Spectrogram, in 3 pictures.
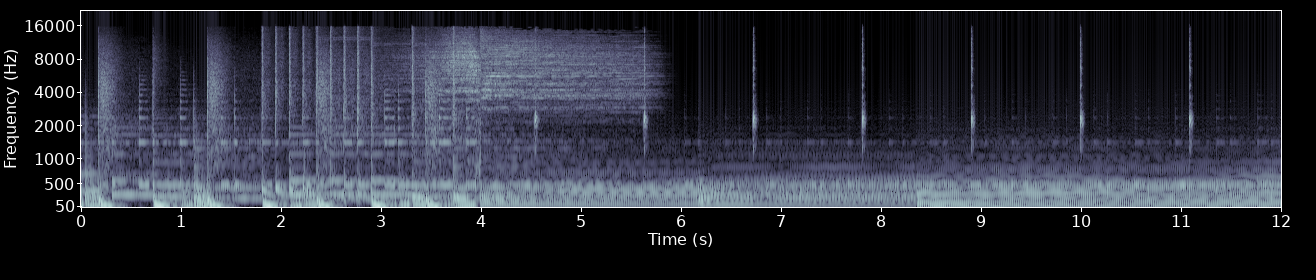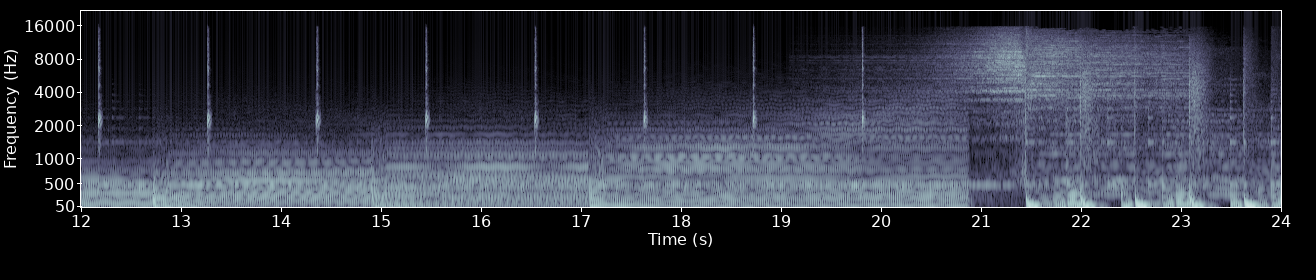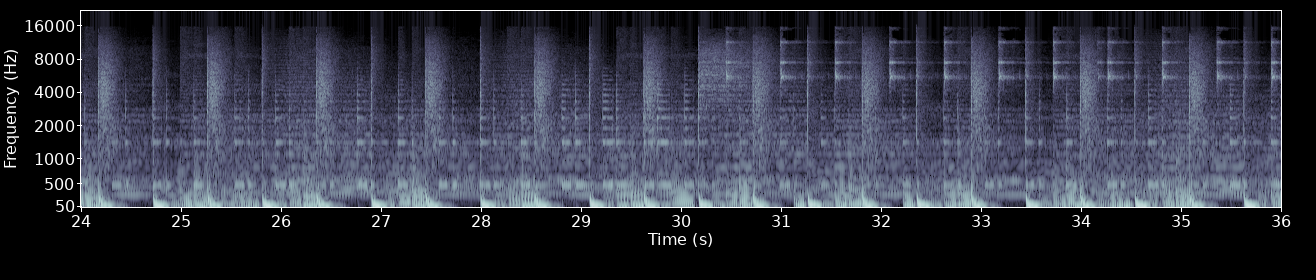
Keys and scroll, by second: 24.6 r.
